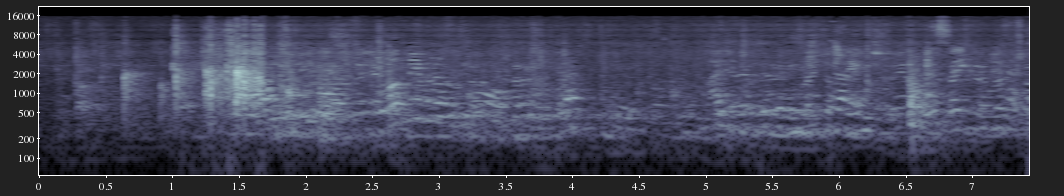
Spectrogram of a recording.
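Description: A crowd of young women chatter and cheer loudly in an echoing room.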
